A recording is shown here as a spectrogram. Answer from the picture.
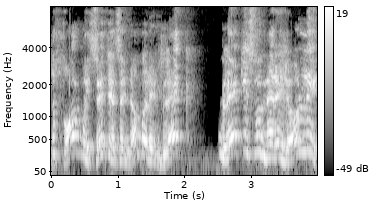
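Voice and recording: A man puts on a character voice at an extremely high pitch, with big pitch swings and a fairly bright tone. He keeps a moderate pace, and audible room echo surrounds him.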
